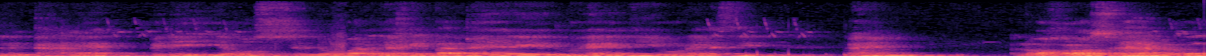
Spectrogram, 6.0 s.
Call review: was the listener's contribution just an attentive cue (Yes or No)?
Yes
